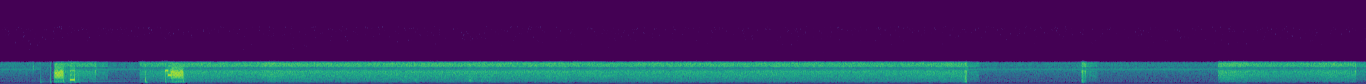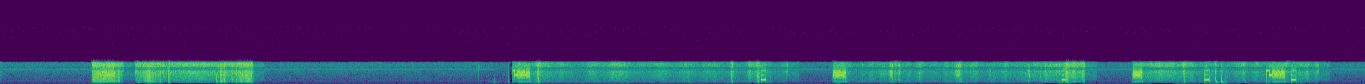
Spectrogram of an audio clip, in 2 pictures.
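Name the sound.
dispatch radio paging tones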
